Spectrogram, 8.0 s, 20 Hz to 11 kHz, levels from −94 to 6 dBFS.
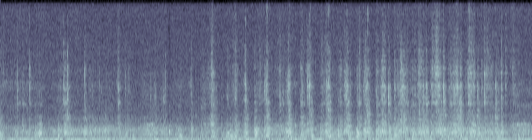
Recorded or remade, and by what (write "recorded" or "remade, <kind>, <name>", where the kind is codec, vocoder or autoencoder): recorded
